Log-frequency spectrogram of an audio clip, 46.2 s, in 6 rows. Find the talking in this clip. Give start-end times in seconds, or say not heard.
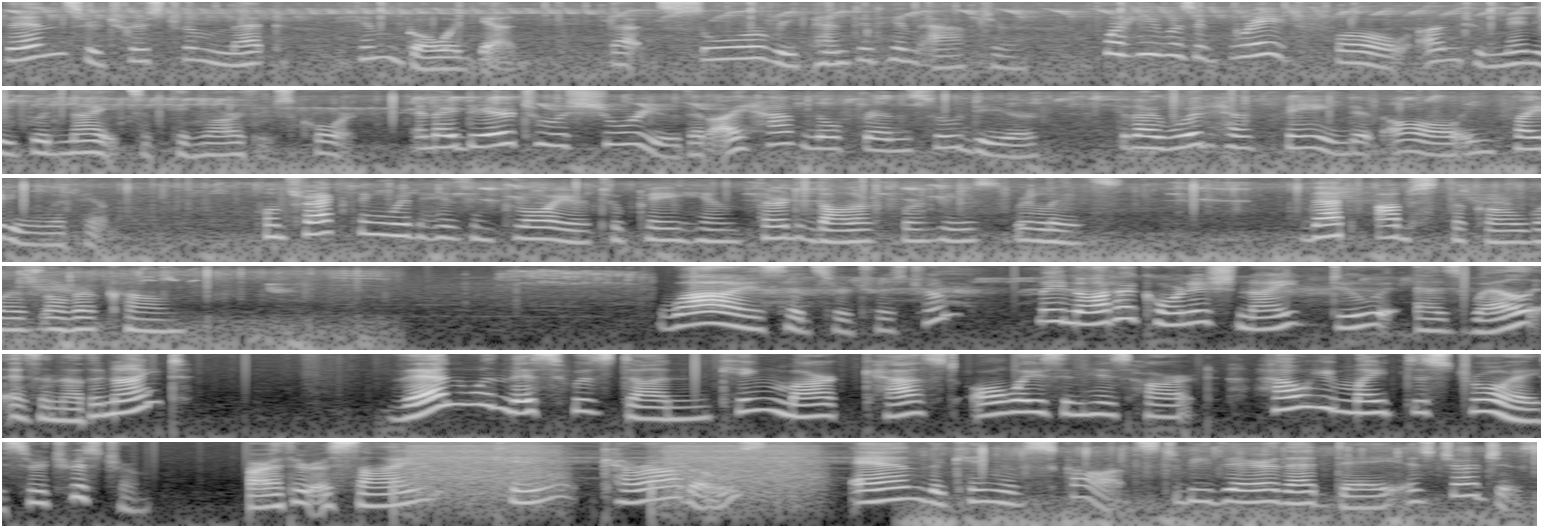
0.0-15.9, 16.7-24.0, 26.4-31.7, 32.7-46.1.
